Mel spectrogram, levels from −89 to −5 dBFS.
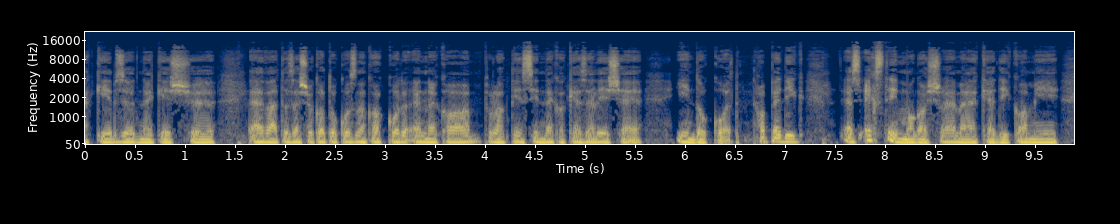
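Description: Speech throughout suffers channel delay (comb filtering): one channel arrives roughly 10 ms late, and summing to mono cancels evenly spaced frequencies from around 40 Hz upward, leaving a hollow, phasey tone. Unlike flanging, the notches stay fixed, and unlike reverb there is no decaying tail.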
